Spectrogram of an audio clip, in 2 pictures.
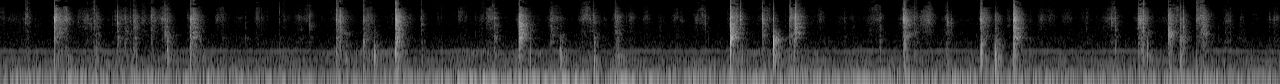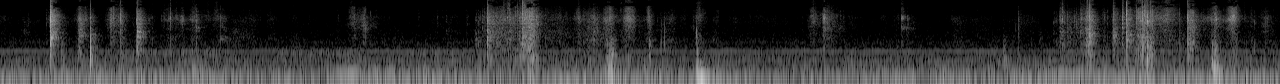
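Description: Oracle cards from an Elemental Oracle deck shuffled by hand for a card reading, a soft steady riffle of papery flicks and crinkles with sharper snaps scattered throughout, close and quiet with no talking.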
